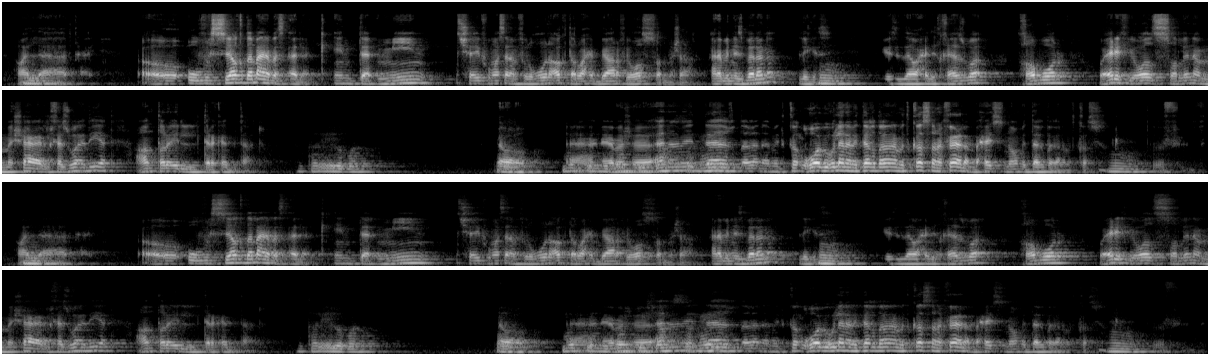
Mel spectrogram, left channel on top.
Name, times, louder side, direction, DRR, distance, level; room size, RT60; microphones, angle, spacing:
voice 1, 0.2-0.9 1.4-4.3 4.5-8.2 8.8-9.9 10.2-10.7 11.0-14.6 17.0-17.3 17.7-23.0 23.6-23.7, left 5 dB, 75° left, 0.6 m, -24 dB
voice 2, 15.0-15.7 17.0-17.2 17.7-19.3 23.0-23.4, right 1 dB, 45° right, 1.1 m, -29 dB
11.0 x 4.6 x 8.0 m
head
